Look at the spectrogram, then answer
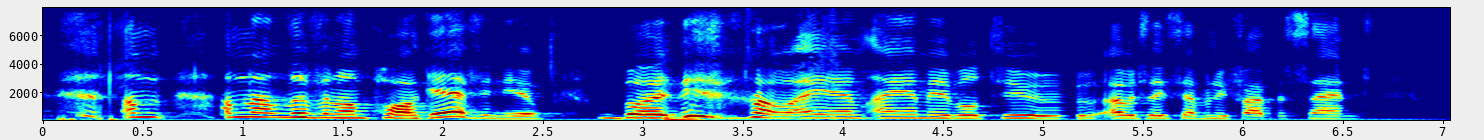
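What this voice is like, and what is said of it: Deep New York accent. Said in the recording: “one thing you cannot hide is your New York accent ... it's pretty deep”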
